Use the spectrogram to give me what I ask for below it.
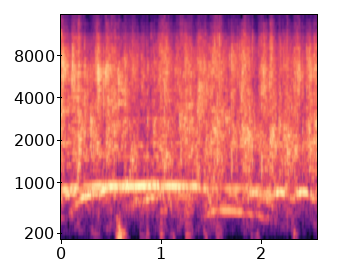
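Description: An audience claps loudly at a live show in Montreal, Canada: dense, steady applause that runs unbroken for the whole clip, with no clear pauses or gaps.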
